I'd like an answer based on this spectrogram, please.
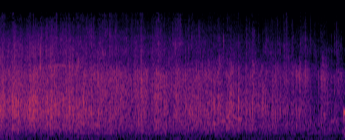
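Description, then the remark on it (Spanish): Steady audience applause for the sixth commandment, 'do not fornicate', a dense wash of many hands clapping at an even level for about five seconds, with no voices standing out above it. “Vamos a darle un aplauso al sexto mandamiento, no fornicar.”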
